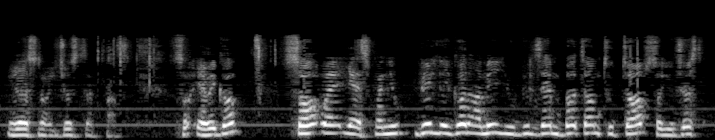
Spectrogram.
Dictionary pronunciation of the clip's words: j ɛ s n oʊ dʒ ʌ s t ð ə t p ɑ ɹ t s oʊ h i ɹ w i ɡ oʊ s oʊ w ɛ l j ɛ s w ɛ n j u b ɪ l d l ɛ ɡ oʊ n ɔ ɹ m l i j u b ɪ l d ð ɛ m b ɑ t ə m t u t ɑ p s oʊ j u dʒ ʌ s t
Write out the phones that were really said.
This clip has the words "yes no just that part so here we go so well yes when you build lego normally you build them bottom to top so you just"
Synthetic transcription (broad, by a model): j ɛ s n oʊ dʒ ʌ s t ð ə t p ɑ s s oʊ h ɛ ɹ w i ɡ oʊ s oʊ w ɛ l j ɛ s w ɛ n j u b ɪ l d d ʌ ɡ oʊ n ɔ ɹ m i j u b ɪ l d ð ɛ m b ɑ t ə m t u t ɑ p s oʊ j u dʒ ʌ s t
